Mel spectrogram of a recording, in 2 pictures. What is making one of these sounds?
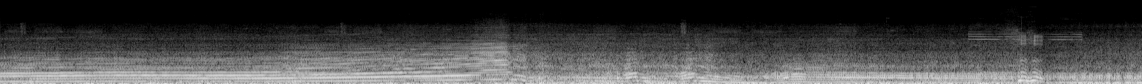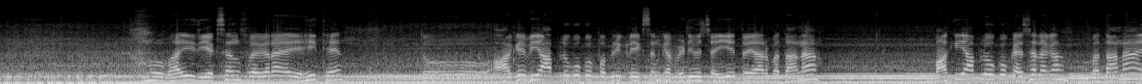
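A motorcycle engine hums steadily, its pitch rising as it speeds up and dropping with each gear change.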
